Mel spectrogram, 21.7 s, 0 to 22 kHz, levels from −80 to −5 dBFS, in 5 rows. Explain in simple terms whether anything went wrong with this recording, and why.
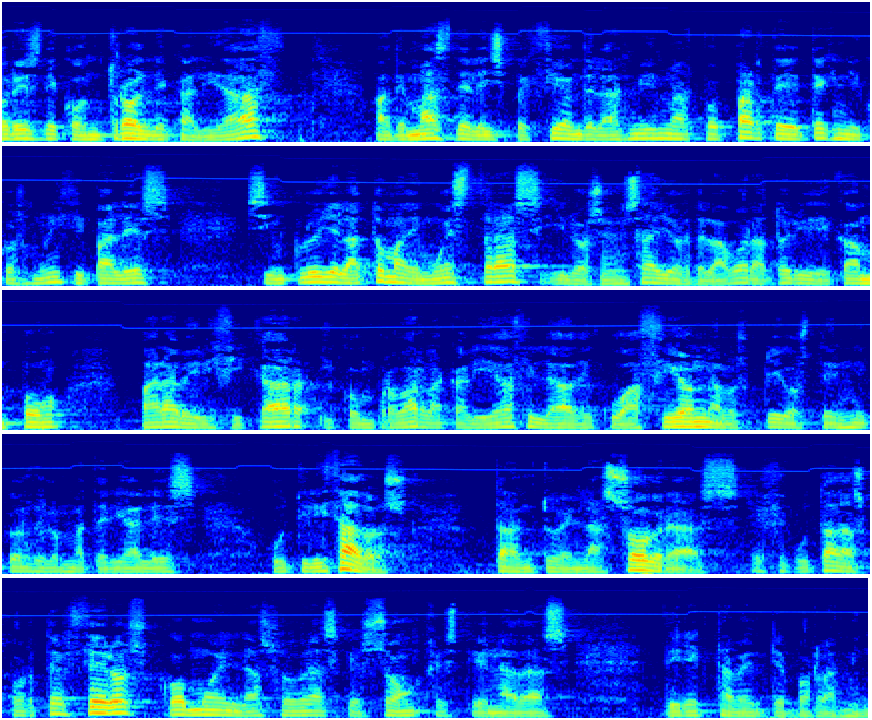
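A thin, high whistle runs under the sound from start to finish, wandering between about 7 and 9.3 kHz: switching supply whistle, from a power supply buzzing audibly.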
